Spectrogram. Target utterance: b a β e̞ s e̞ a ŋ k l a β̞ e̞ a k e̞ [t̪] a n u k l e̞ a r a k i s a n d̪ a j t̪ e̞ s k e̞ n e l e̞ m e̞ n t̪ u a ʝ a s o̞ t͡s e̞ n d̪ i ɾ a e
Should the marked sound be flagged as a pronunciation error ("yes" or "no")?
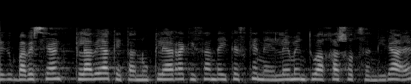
no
